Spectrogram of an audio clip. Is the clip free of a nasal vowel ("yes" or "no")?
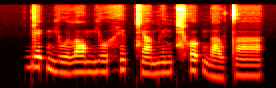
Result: no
